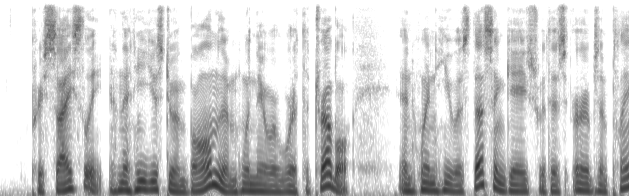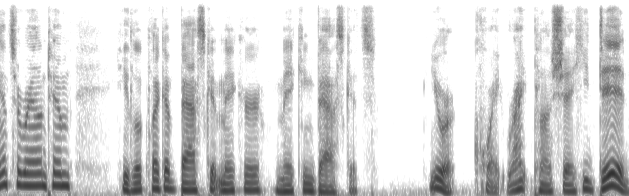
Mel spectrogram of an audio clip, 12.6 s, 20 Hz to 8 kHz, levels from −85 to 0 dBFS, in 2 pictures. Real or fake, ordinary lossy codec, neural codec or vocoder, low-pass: fake; Opus, 64 kbps; codec, 16 kHz, 16 kbps, FunCodec, trained on Chinese and English, 50 frames a second; 7.2 kHz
